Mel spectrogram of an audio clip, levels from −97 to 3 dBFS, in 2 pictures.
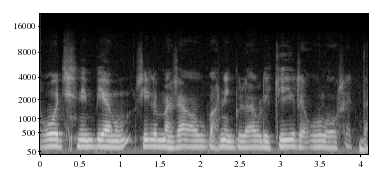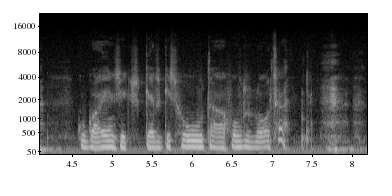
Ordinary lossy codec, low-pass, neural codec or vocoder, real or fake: none; 19.8 kHz; none; real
